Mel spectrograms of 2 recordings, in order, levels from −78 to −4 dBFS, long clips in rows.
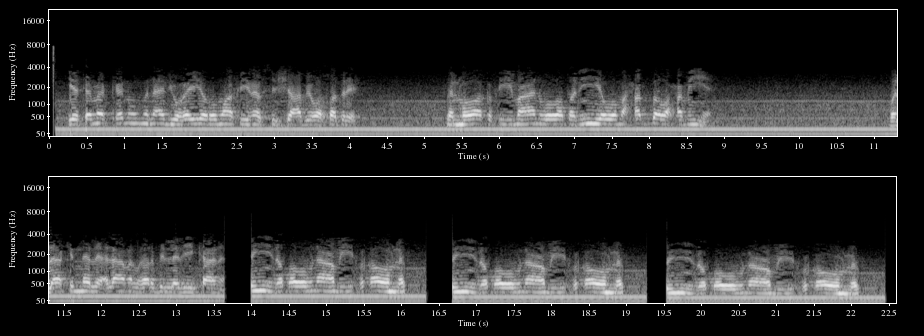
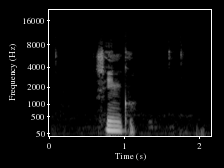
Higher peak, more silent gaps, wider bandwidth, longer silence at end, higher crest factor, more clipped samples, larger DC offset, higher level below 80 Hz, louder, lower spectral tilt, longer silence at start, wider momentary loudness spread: first, -6 dBFS vs -14 dBFS; neither; second, 7.8 kHz vs 11 kHz; second, 0.15 s vs 1.05 s; second, 14 dB vs 22 dB; neither; neither; first, -36 dBFS vs -62 dBFS; first, -20 LUFS vs -32 LUFS; first, -9.5 dB/octave vs -4.5 dB/octave; second, 0.1 s vs 0.65 s; second, 11 LU vs 24 LU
